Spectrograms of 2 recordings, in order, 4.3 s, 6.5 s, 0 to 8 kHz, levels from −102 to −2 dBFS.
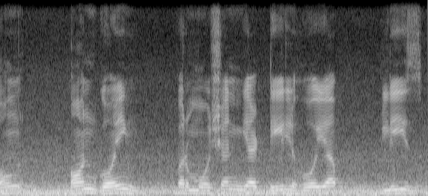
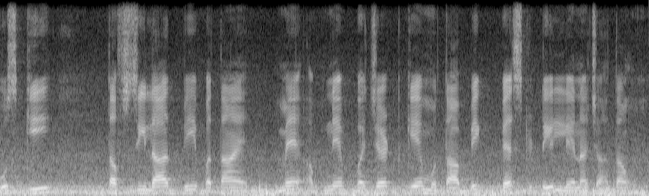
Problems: constant background noise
